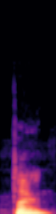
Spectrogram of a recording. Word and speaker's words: Taeian: And Taeian and I actually, that's how you pronounce it, right? Yeah, yeah. Taeian.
